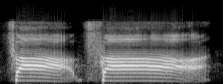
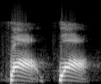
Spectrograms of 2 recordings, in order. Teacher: اوپر والے جو 2 دانت ہیں ان کا کنارہ نیچے والے ہونٹ والی تری والی جگہ پہ لگے گا تو فا پڑھا جائے گا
